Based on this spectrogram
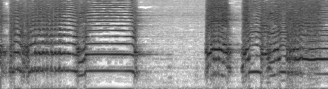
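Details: Rooster crowing: a steady, bright harmonic crow ending sharply, a quiet gap, then another crow starting with stuttering broken notes.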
